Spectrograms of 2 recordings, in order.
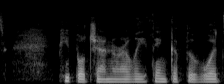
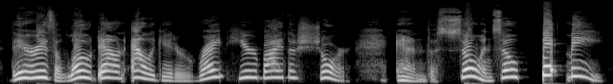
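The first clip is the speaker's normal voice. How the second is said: yelling; 12 semitones higher, 9 dB louder than usual. A narrator's reading. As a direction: shout it out in panic from the water. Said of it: "he yelled".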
